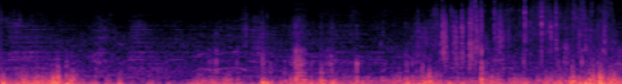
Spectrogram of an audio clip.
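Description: Wind buffeting an outdoor microphone: an irregular, gusting low rumble with soft thumps, and faint distant voices now and then.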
